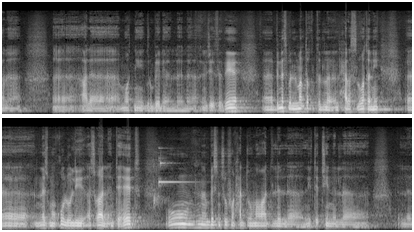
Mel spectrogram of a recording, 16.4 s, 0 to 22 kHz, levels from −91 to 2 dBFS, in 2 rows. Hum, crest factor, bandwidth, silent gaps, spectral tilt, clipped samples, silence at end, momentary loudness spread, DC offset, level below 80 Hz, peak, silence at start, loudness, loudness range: none; 18 dB; 16 kHz; none; -6.5 dB/octave; under 0.1%; 0 s; 14 LU; under 0.1%; -54 dBFS; 0 dBFS; 0 s; -19 LUFS; 6 LU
